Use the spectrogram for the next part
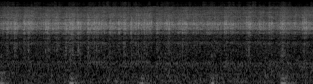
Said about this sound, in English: See how powerful that steam is, and it's hot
